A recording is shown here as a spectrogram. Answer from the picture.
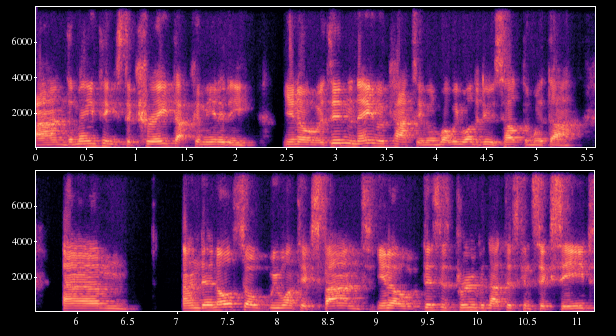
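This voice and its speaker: With an Irish accent, a man speaks at medium pitch with fairly even intonation. Audible room echo is present. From Ireland. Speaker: tenants union organiser. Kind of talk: webinar presentation.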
